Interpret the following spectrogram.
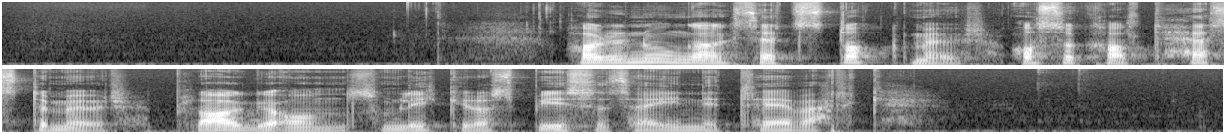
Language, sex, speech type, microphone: Norwegian, male, read, Sennheiser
